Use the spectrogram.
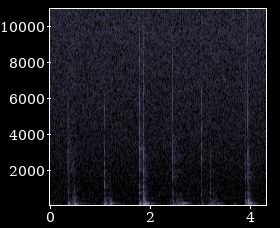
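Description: Fingertips and nails tap and rub the cardboard cover of a closed purple hardcover spiral notebook lying on a table, near the spiral. Seven quiet, dull, low-pitched bursts of taps come at an uneven pace, several as quick double knocks. Each dies away almost at once with no ring.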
